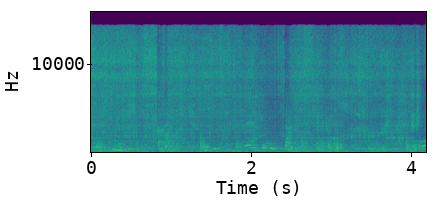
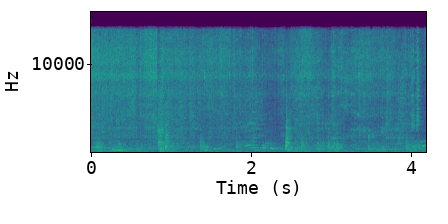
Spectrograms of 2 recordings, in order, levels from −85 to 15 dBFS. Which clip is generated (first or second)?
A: first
